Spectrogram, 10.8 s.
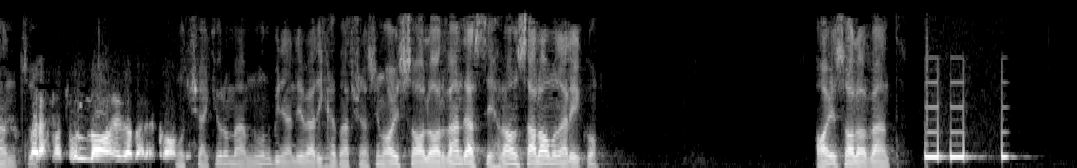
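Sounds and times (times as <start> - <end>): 
speech: 0.0 - 6.1, 8.2 - 9.7
electronic telephone tones as a caller's line drops: 9.3 - 10.3.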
